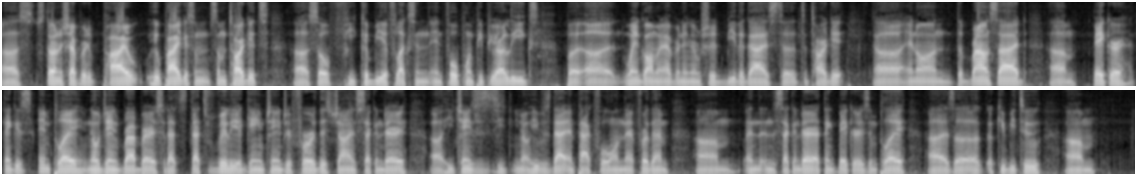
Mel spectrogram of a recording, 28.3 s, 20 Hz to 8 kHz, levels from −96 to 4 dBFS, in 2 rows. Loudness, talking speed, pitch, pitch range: -18 LUFS, 205 wpm, 100 Hz, 95-105 Hz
